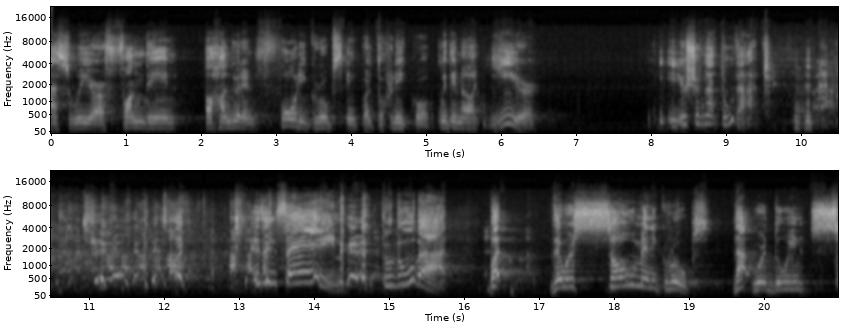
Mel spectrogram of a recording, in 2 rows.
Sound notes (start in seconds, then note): 9.8 laughter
